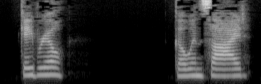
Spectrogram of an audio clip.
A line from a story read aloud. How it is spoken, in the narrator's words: I said in a low, even tone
